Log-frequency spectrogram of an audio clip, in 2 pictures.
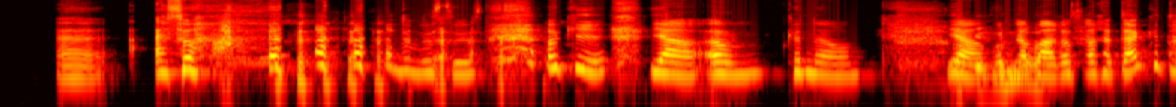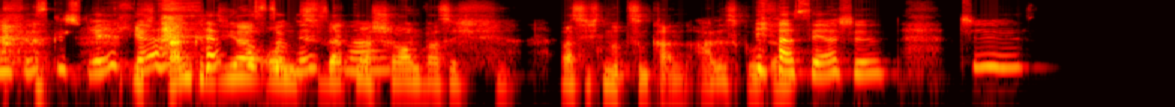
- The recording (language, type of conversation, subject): German, podcast, Welche Rolle spielt Koffein für deine Energie?
- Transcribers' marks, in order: joyful: "Äh, also du bist süß"; laugh; other background noise; chuckle; laughing while speaking: "Ja, sehr schön"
